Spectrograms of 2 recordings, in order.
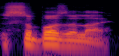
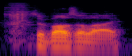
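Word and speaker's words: Szoboszlai: I've been told it's pronounced Sobozalai. Sobozalai.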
